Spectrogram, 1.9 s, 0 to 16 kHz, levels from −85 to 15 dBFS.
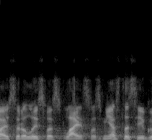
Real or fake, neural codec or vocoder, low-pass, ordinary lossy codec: real; none; 7.2 kHz; Opus, 24 kbps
